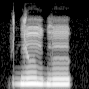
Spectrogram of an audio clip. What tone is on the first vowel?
high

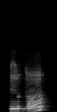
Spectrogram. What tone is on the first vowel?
low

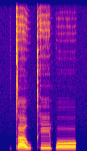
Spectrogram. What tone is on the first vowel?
falling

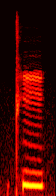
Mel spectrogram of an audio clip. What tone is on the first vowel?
high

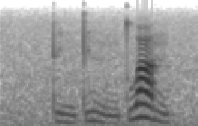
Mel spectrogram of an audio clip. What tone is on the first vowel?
low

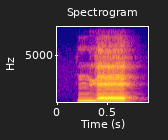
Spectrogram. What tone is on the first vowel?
high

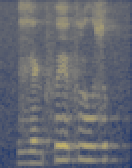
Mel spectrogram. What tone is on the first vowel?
low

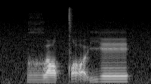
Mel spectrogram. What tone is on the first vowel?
low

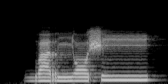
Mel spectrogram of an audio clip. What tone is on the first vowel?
low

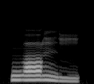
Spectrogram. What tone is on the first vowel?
high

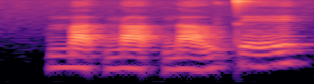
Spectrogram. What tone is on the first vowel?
low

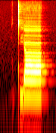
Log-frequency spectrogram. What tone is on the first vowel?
high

